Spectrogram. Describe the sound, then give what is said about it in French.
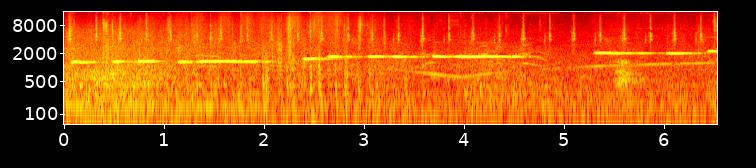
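The cowboy character Omar Little from the series The Wire arrives whistling a slow tune of long, steady high notes with a few stepped pitch changes and one swooping slide, over constant background noise and scattered clattering sounds. “Alors, quel personnage célèbre de la série arrive en sifflant?”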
